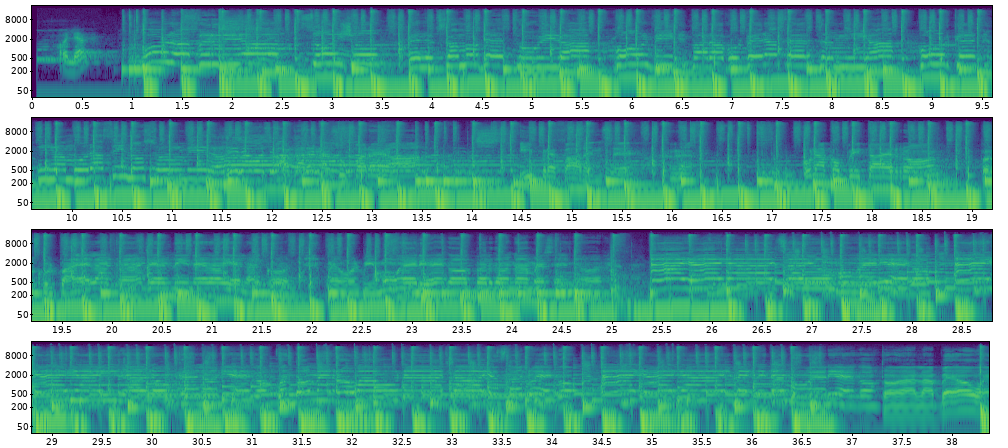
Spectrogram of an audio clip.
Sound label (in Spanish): merengue flow mix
